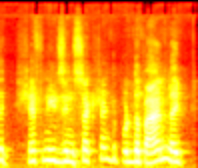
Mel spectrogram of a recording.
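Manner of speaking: usual speaking voice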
